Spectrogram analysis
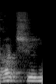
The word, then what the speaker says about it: Rothschild: Esses selos, segundo consta, foram emitidos, chama-se emissão Rothschild, pronúncia Rothschild mesmo, que era o banqueiro Rothschild famoso, né?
